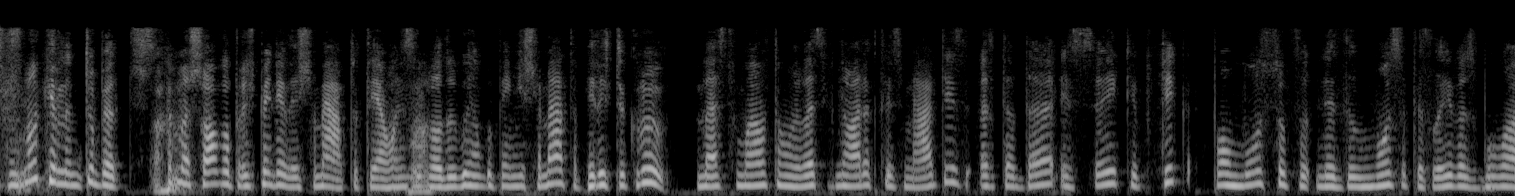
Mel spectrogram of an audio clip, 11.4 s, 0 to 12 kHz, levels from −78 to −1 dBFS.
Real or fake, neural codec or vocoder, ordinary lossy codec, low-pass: fake; codec, 16 kHz, 1.1 kbps, Voila-Tokenizer; AAC, 32 kbps; 7.2 kHz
